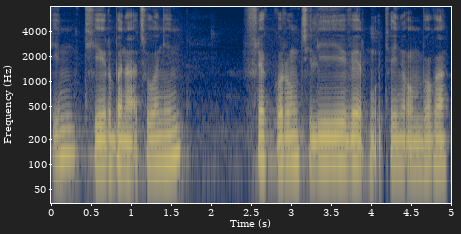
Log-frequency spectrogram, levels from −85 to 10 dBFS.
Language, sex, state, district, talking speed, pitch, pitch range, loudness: Mizo, male, Mizoram, Aizawl, 205 wpm, 105 Hz, 100-110 Hz, -19 LUFS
